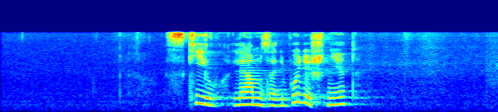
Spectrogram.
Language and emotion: Russian, neutral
